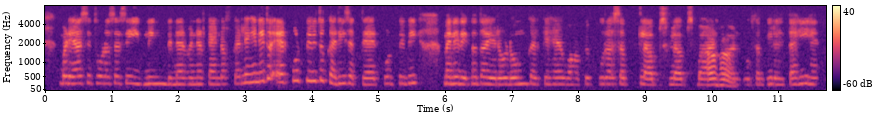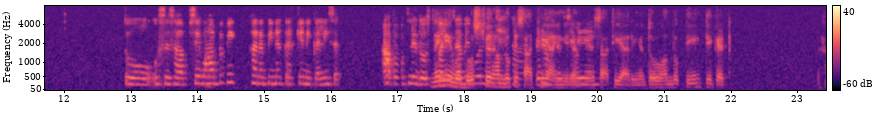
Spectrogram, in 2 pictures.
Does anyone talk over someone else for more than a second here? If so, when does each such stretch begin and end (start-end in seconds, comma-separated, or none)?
17.6-20.1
